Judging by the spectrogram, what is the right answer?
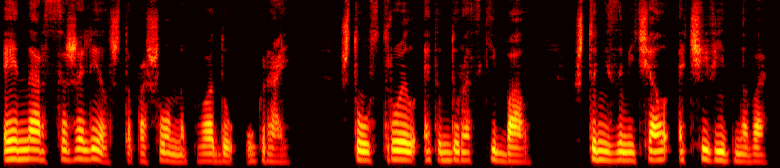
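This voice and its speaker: A woman reads a story aloud in a calm, even manner. Her voice sits low and dark, mellow in tone. The recording is close and dry. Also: normal speed, dry recording. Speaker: narrator. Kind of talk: storybook narration.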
